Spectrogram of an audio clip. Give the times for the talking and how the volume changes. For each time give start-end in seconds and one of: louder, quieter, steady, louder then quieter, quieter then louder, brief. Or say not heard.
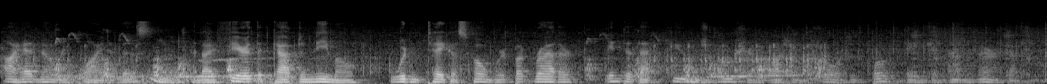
0.0-10.2 louder then quieter.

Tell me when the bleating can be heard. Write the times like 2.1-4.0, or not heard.
not heard.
